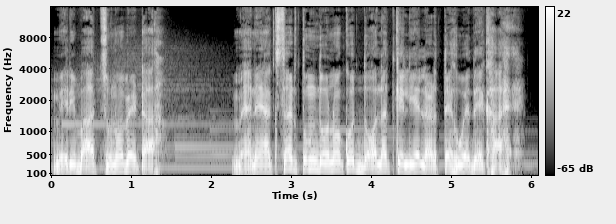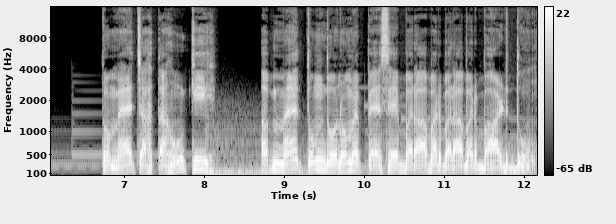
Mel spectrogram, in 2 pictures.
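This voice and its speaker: A man's voice: mid-range voice, expressive, measured pace, darkish tone, faint music behind. A man voicing a worried, earnest elderly father of grown sons in a moral story, pleading and admonishing. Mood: earnest, firm. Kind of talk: acted moral story dialogue.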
